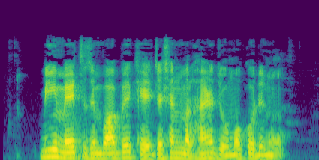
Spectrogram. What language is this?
Sindhi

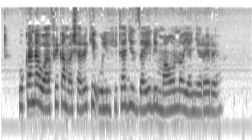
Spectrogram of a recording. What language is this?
Swahili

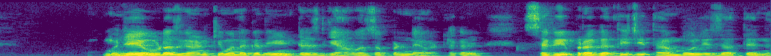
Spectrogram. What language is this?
Marathi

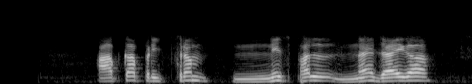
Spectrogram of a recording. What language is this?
Hindi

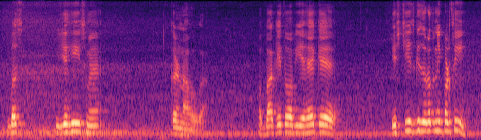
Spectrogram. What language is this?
Urdu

